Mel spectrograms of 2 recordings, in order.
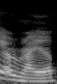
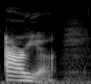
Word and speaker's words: Arya: and i've been hearing it's all it's arya so if i say ariah please don't don't yet don't get too pissed but it's arya um and i'm not entirely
